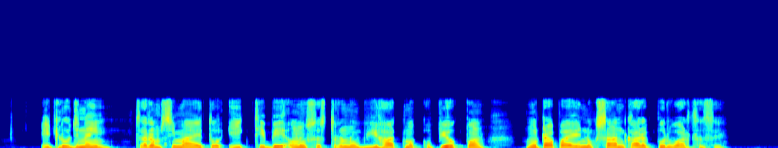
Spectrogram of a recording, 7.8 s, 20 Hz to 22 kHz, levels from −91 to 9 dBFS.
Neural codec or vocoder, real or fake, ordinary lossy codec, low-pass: none; real; none; 7.2 kHz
